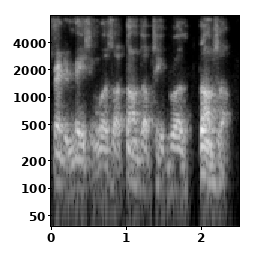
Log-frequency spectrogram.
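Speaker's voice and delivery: deep, muted message read-out; low hushed voice. Acted. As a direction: drop it down low and quiet. Reads a message in another voice.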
